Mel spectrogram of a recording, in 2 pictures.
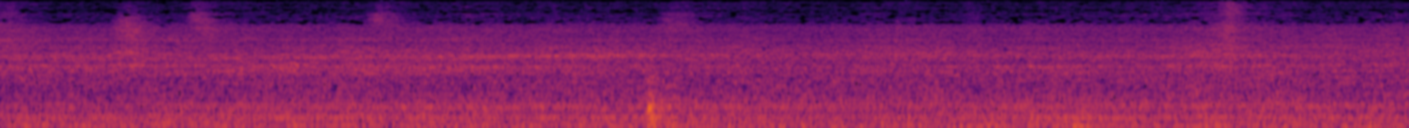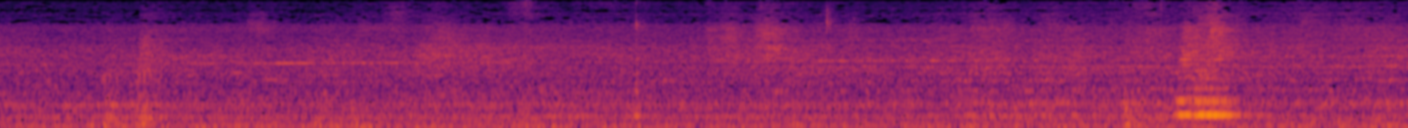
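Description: Melbourne Metro suburban electric train running, heard from inside the carriage: a steady low rumble with faint clicks, and a brief higher tone about a second before the end.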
